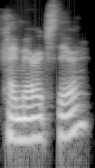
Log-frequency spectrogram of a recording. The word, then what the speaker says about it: Kcymaerxthaere: It's Kcymaerxthaere. And it comes from the cognate word chimera, which means the true physicality of the planet or universe.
